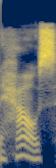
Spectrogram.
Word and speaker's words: house: In house, that H is forcefully pronounced. It's a hard consonant sound, so it simply gets an A.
